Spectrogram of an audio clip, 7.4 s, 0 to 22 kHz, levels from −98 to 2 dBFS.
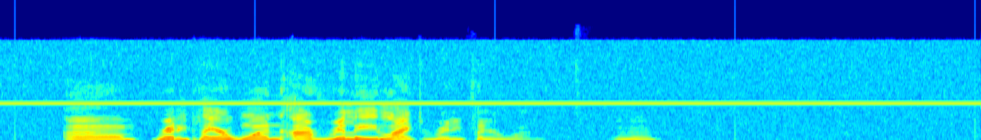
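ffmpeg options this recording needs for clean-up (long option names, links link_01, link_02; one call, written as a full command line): ffmpeg -i in.wav -af "adeclick=threshold=4,bandreject=frequency=5800:width=30,afwtdn=0.0032" out.wav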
